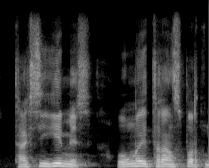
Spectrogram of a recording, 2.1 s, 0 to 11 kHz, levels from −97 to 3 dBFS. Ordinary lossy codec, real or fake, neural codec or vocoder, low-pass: none; fake; codec, 44.1 kHz, 7.8 kbps, Pupu-Codec; 9.9 kHz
